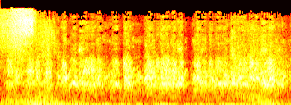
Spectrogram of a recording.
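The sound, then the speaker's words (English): Many dogs bark, yip and whine at once at a dog park in a dense, continuous chorus, the overlapping high-pitched calls loud and steady throughout with no pauses and no one talking. “Say, dog park. Lots of energy close together.”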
